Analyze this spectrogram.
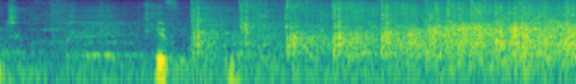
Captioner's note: applause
